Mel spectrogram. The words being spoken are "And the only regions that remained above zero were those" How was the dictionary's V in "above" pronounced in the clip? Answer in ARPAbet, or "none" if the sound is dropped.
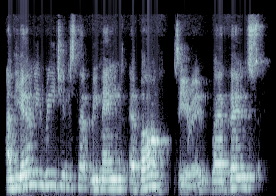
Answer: V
